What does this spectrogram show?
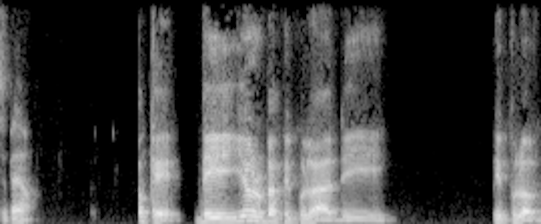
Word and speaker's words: Yoruba: How do you pronounce Yoruba? Yoruba, yeah.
